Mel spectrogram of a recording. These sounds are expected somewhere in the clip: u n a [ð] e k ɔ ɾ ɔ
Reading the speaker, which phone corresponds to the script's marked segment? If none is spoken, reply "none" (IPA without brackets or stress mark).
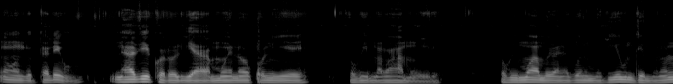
ð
